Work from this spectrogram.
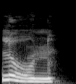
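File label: "lawn", British English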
